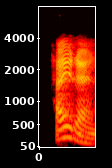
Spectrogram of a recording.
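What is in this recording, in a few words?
"hairan", Malay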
